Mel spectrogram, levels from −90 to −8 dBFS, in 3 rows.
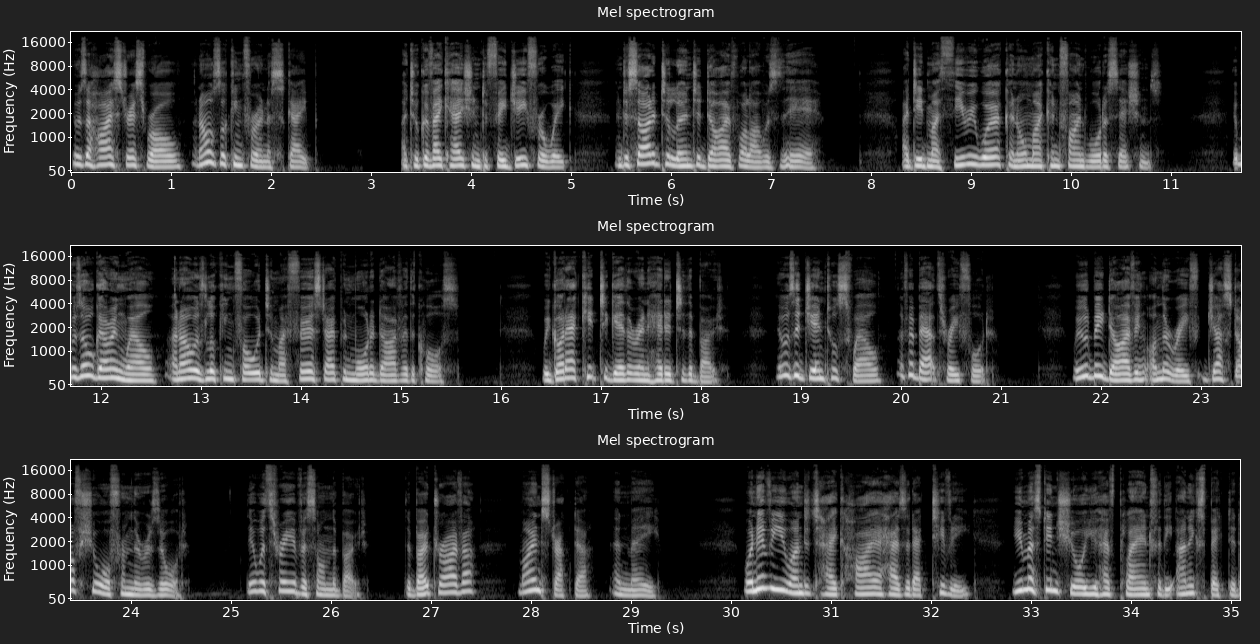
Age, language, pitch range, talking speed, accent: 40-59, English, 165-215 Hz, 210 wpm, Australian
